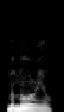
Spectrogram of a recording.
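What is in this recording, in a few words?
"memorial", British English; Time, history; Thời gian, lịch sử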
